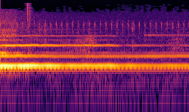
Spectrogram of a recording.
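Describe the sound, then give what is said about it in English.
A loud, sustained werewolf howl holds one steady, tonal pitch for about a second and a half, unaccompanied, with no talking over it, from a creature preying on a horse. “No, it's a wolf. No, it's not a wolf. That's not a wolf.”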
